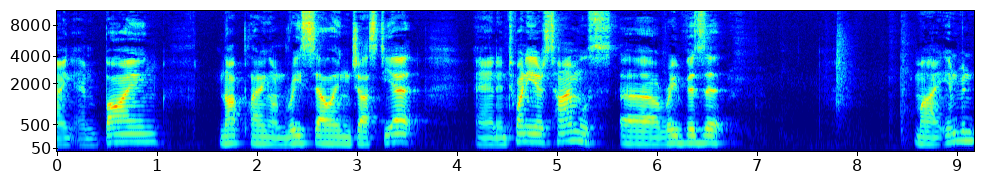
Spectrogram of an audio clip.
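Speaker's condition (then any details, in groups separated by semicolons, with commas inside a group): No condition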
